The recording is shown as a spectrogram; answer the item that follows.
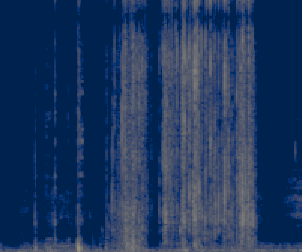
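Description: Clear plastic bag of diamond-painting drills crinkling as it is picked up and handled, preceded by a couple of light clicks. The crinkling starts about a second and a half in and stops just before the end.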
